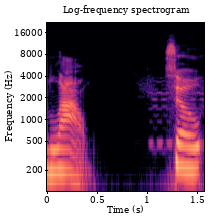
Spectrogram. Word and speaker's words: Laos: mostly either Thai or sushi however they're from Lao so it's loud I'm not saying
